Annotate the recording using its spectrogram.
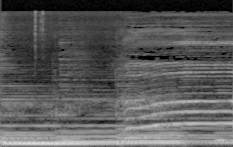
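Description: A slow gospel song performed live: sustained low chords on the accompaniment, then a woman's voice enters about a second in, sliding up into a long held note.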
